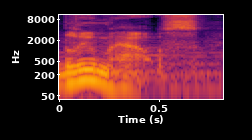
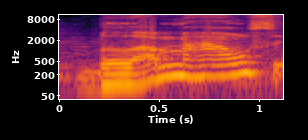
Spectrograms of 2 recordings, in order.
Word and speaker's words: Blumhouse: What do you mean Bloomhouse? Don't you mean Blumhouse? It is pronounced blum house.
